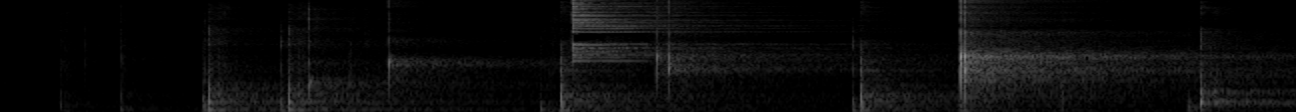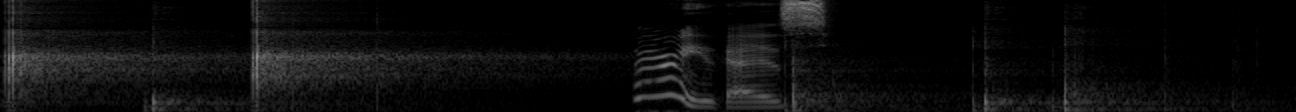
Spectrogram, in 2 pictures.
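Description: A pickaxe breaks stone blocks with sharp, crunching knocks, again and again.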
